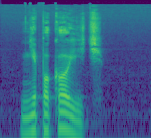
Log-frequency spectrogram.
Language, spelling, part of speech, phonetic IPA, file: Polish, niepokoić, verb, [ˌɲɛpɔˈkɔʲit͡ɕ], Pl-niepokoić.ogg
